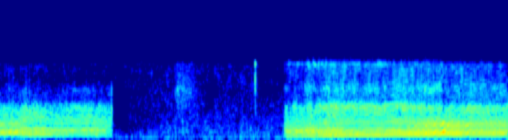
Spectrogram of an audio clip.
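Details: Kitten getting mean with a feather toy: a rough, buzzing growl, then a short quiet gap with a faint click, then a longer steady growl that holds to the end.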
